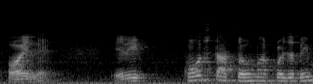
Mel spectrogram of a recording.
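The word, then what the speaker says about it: Euler: assim eu tá bom a pronúncia é Oil ele constatou uma coisa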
